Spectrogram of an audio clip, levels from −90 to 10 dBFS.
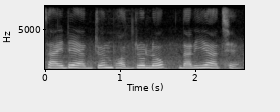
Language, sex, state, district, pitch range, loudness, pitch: Bengali, female, West Bengal, Cooch Behar, 255-290 Hz, -15 LUFS, 275 Hz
